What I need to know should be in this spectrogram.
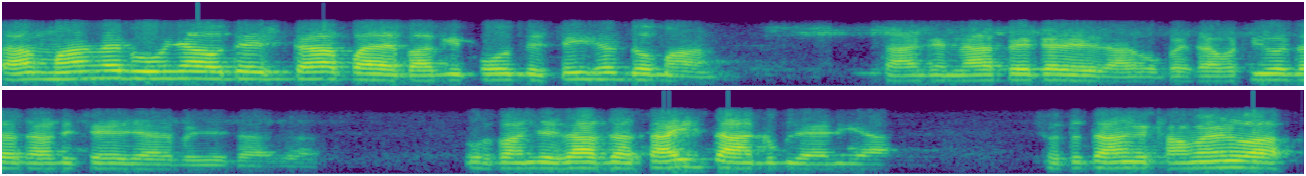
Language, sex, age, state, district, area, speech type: Sindhi, male, 45-60, Uttar Pradesh, Lucknow, rural, conversation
